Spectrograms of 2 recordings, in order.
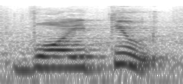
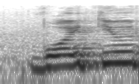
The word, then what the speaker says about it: voiture: was in this word is voitude see the pronunciation it is voiture voiture means kha since there is an s it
